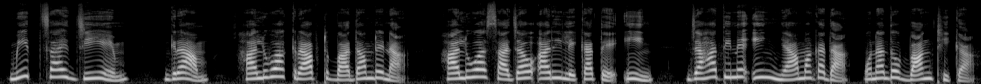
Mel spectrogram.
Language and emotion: Santali, neutral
